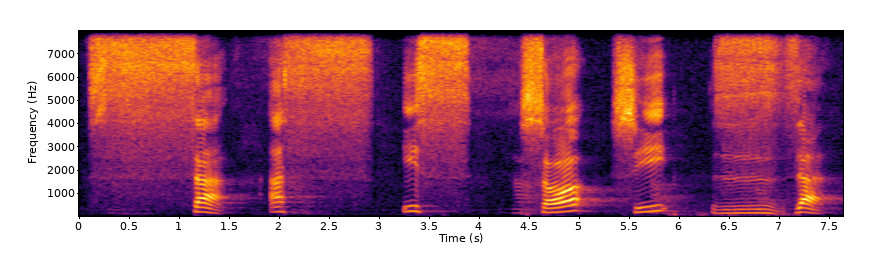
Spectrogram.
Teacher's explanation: mahrojnya ujung lidah bertemu dengan gigi seri agak ke bawah. Hampir sama ujung lidahnya mah dengan sa.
